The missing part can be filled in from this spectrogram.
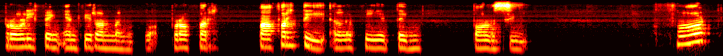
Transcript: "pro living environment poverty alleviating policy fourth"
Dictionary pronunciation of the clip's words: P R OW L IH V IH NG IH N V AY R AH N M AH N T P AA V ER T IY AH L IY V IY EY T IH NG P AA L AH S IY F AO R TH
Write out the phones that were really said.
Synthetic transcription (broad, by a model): P R OW L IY F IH NG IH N F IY R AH N M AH N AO P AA F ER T IY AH L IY F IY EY T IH NG P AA L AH S IY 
